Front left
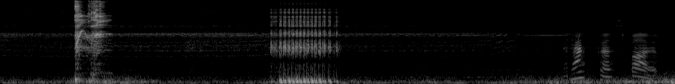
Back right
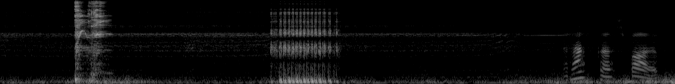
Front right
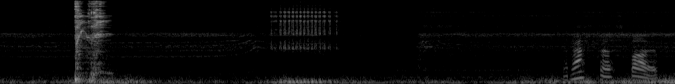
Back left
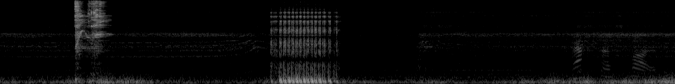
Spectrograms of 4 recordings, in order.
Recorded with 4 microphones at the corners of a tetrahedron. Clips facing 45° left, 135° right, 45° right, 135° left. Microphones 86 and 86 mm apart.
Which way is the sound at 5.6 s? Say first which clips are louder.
Back right 2 dB, front right 14 dB; 60° right.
